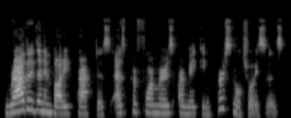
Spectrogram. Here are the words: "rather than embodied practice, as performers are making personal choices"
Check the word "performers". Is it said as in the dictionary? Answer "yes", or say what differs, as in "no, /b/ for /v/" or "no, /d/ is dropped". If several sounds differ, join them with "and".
yes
